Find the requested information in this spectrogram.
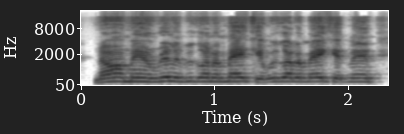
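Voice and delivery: high, upbeat reassurance to a scared crew; rallying pep talk. Retold or imitated. Columbus urges his nervous sailors to keep going, upbeat and high. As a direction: pump the men up, promising they'll make it.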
